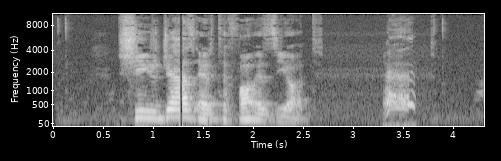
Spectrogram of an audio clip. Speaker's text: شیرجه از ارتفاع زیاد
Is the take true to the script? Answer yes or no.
yes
